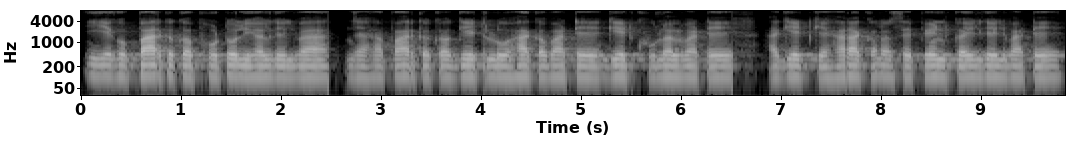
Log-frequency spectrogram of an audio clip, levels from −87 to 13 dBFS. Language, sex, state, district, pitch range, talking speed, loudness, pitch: Bhojpuri, male, Uttar Pradesh, Deoria, 105-110 Hz, 170 wpm, -24 LUFS, 110 Hz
